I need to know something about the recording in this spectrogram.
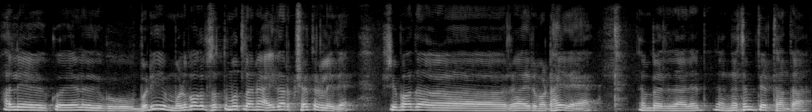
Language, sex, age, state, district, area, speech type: Kannada, male, 60+, Karnataka, Kolar, rural, spontaneous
